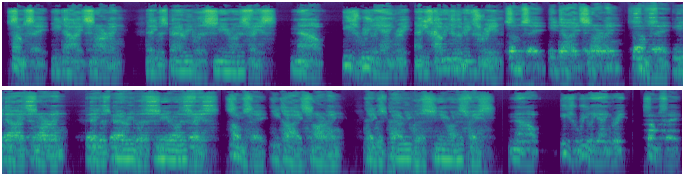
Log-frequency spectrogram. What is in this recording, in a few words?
Cartoon Voice Over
